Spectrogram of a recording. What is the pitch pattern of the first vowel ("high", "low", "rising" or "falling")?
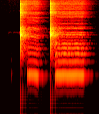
falling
